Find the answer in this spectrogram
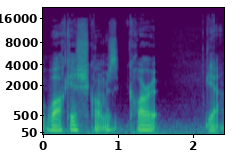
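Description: A man's voice: lowish voice, level tone, slow, vocal fry, no room sound. Easygoing young man, rambling chat. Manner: rambling, easygoing, lots of "like" and "you know". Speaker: conversation partner. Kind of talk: casual chat.

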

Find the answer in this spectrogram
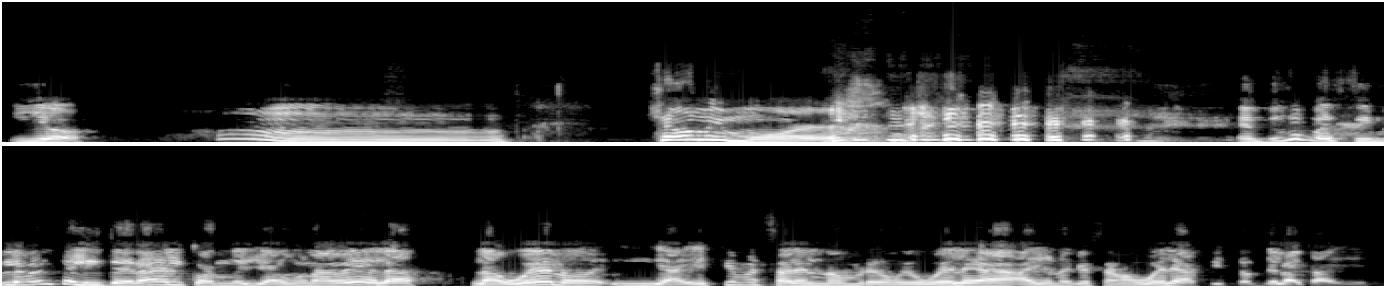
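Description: A young adult woman from Puerto Rico with a Puerto Rican accent, a podcast guest telling stories in relaxed chat, mixing Spanish and English. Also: fairly high pitch, measured pace, dull audio. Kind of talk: casual interview chat.

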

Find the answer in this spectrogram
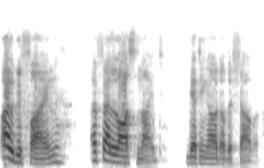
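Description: A man's voice: mid-range voice, sing-song, a little slow, a little mellow. A man playing a hurt, evasive doctor in an amateur audio drama, answering briefly and hesitantly. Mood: subdued, evasive. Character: hurt, evasive male doctor hiding an injury. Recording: dull, lo-fi microphone.

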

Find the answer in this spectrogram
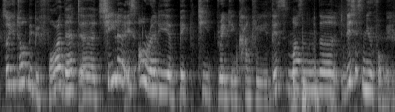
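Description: A woman's voice: a little high, expressive, a little slow, few pauses, warm tone, a little hiss or hum. A woman hosting a podcast, friendly and informal, with many fillers and short agreeing sounds. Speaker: podcast host, hypnosis coach and tea master. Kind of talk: podcast host intro and interview.

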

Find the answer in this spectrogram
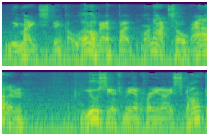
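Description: A man's voice: lowish voice, a bit bright, a little hiss or hum, pitched above the performer's own voice. A man voicing a good-natured, agreeable little farm pig in a bedtime story for children, hearty and easygoing.

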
